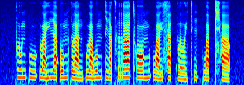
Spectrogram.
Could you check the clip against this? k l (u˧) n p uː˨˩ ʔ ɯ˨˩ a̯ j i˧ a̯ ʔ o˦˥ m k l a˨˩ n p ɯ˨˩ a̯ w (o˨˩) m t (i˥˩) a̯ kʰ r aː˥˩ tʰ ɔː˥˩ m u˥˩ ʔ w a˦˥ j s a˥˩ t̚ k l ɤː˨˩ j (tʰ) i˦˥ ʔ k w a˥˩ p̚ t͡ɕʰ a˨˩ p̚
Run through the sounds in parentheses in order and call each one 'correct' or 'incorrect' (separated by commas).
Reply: correct, incorrect, incorrect, correct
